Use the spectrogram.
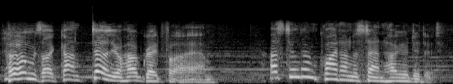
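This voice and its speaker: A dignified, high-born gentleman in a 1940s radio drama, courteous and reserved in bearing. His voice is fairly high with lively inflection, on an old recording with music. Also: fairly quick, lo-fi sound. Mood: grateful.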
